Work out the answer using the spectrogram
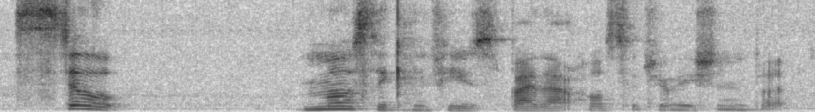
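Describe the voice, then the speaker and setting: A woman calmly playing her character in a tabletop role-playing game, with a dry manner. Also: lowish voice, unhurried, slight background noise, poor audio. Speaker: player.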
